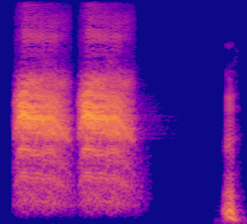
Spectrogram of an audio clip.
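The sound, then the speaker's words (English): Near crop fields set with scarecrows, two loud, harsh crow caws sound in quick succession, each about half a second long, followed after a pause by a shorter, fainter call. No one speaks. “All right, fine, I'll take all the scarecrows down too. Birds.”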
